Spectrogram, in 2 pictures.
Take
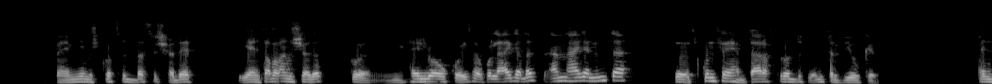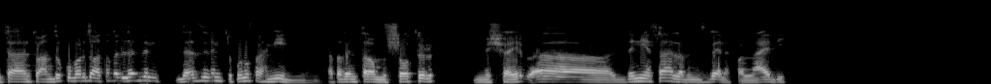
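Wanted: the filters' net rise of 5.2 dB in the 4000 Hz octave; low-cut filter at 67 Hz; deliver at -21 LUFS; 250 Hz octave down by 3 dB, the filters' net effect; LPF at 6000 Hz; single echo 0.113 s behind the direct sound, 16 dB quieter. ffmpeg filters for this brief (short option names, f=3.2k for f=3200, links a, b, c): -af "highpass=67,lowpass=6k,equalizer=f=250:t=o:g=-4,equalizer=f=4k:t=o:g=7.5,aecho=1:1:113:0.158,volume=7.5dB"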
